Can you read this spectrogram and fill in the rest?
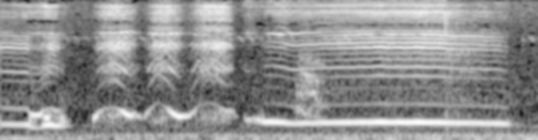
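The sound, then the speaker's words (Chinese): A young girl cries from inside a house, with a few short, wavering whimpers that rise and fall, then one long, steady high wail, heard alone over a low, constant background hum. “那不要紧，你能不能告诉姐姐你为什么哭呢？”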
